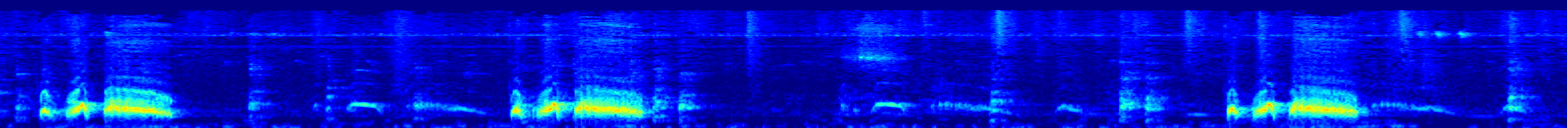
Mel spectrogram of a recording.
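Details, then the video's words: Spotted dove, known as derkuku or tekukur in Java, cooing vigorously as a trapping lure; three hoarse phrases spaced about every four seconds, each short notes leading into a long rough coo, softer distant coos between. "derkuku super gacor pikat dapat burung bagus"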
